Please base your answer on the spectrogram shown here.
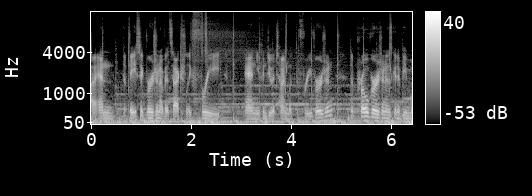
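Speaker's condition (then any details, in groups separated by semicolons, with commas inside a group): No condition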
